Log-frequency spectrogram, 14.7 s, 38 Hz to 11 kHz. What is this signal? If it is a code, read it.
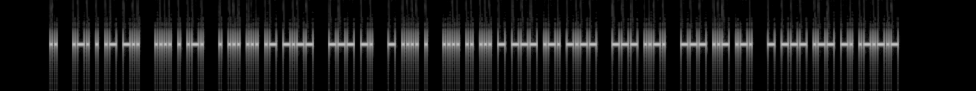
Morse code, heard as a keyed tone, about 34 wpm, 700 Hz. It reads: I READ HER ESSAY ON THE HISTORY OF OUR TOWN.
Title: Sentences from Top 1500 Words 35wpm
